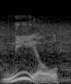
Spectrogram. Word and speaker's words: Neil: It's no coincidence that Neil rhymes with deal because that's something you can always count on with the leader in tires and auto repair for nearly a century.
